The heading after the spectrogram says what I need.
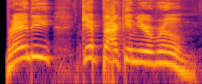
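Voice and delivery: high, loud command up the stairs; sudden shout. A narrator's reading. Mother shouting her son back to his room, loud and high. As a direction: bark it up at the boy. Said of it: "Miranda suddenly shouted".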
